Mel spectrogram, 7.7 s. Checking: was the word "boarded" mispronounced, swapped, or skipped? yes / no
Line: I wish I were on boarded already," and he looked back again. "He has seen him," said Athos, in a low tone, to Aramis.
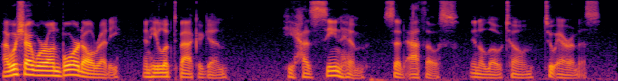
yes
